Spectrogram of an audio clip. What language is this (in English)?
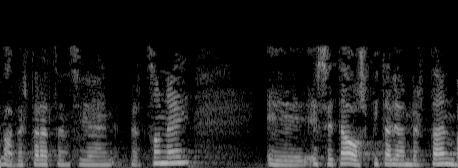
Basque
